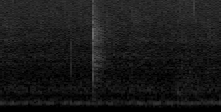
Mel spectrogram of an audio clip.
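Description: A few faint, short clicks, the sharpest about a second in, over a low steady hum.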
